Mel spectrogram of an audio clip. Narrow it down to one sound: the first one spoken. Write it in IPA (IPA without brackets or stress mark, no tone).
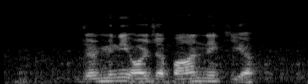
d͡ʒ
